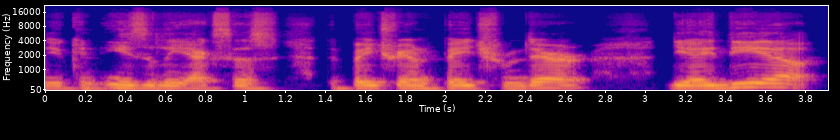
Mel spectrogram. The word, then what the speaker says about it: Patreon: besides that we have the patreon page uh patreon that's how you pronounce it it's confusing I know it's confusing and basically um it's easy to find it just hly land.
